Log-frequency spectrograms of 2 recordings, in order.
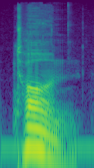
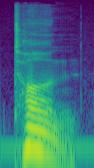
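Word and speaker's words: τόν: There's no V in Greek, so remember that the letter that looks like an English V is actually the Greek consonant nu, which makes the sound n. So this word here is pronounced ton, ton, ton.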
